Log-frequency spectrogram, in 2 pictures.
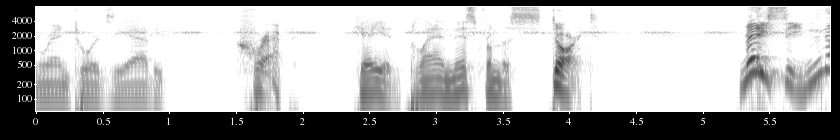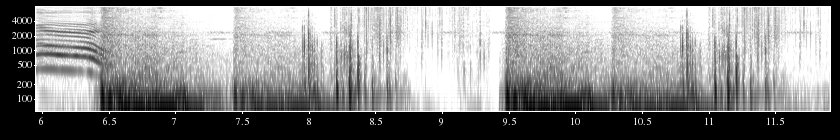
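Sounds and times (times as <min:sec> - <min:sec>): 
speech: 0:00.0 - 0:04.3, 0:05.3 - 0:06.8
explosion blast: 0:06.4 - 0:08.6, 0:09.5 - 0:11.5.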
